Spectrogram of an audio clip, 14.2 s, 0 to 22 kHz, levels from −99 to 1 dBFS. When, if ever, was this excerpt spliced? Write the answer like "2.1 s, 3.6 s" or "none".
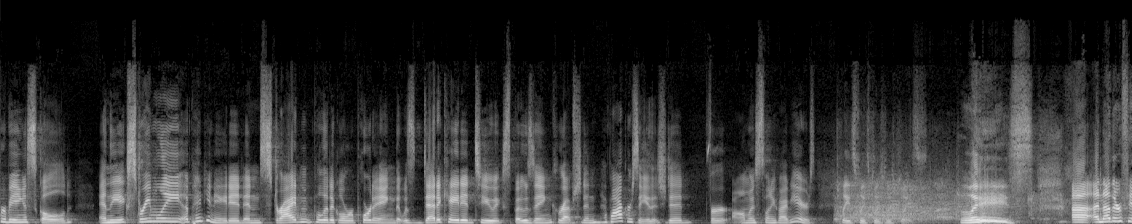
10.4 s

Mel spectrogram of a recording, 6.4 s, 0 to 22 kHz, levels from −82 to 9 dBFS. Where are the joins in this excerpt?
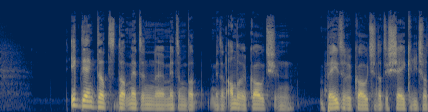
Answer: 1.7 s

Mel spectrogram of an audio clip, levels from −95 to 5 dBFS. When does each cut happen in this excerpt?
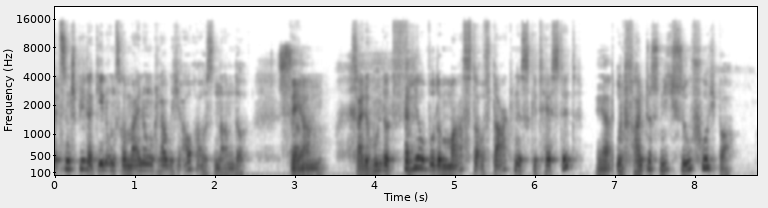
6.9 s

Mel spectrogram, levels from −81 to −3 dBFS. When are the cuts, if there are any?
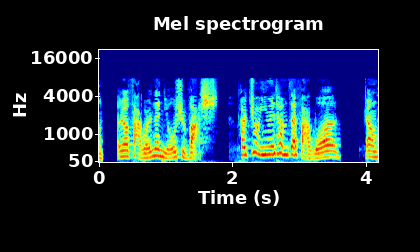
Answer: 1.9 s

